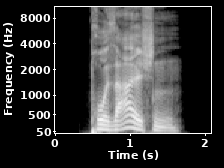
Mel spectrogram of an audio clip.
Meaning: inflection of prosaisch: 1. strong genitive masculine/neuter singular 2. weak/mixed genitive/dative all-gender singular 3. strong/weak/mixed accusative masculine singular 4. strong dative plural
- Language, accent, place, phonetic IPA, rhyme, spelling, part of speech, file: German, Germany, Berlin, [pʁoˈzaːɪʃn̩], -aːɪʃn̩, prosaischen, adjective, De-prosaischen.ogg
